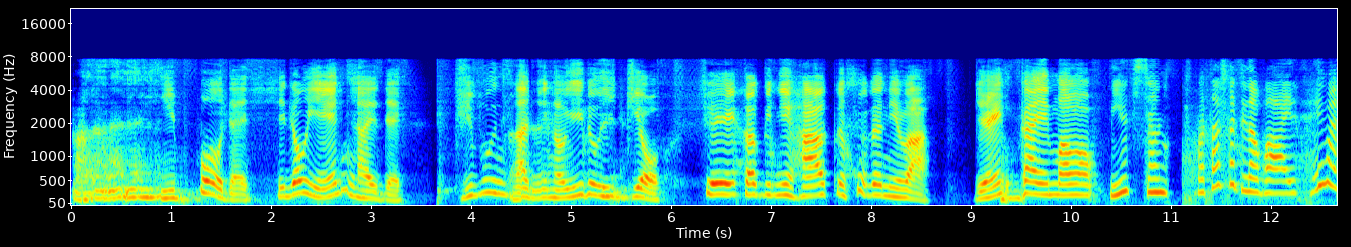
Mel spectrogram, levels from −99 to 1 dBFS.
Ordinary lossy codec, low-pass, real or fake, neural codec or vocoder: none; none; fake; codec, 16 kHz, 1 kbps, FunCodec, trained on Chinese and English, 50 frames a second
